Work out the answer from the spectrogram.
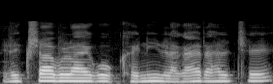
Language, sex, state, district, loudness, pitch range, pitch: Maithili, male, Bihar, Supaul, -14 LUFS, 145-155 Hz, 145 Hz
